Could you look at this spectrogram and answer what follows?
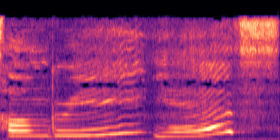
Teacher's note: Parentese is simply the way we pretty much naturally talk to babies. So it's that high, low pitch and then long vowel sounds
